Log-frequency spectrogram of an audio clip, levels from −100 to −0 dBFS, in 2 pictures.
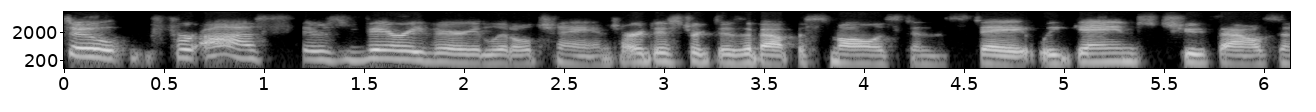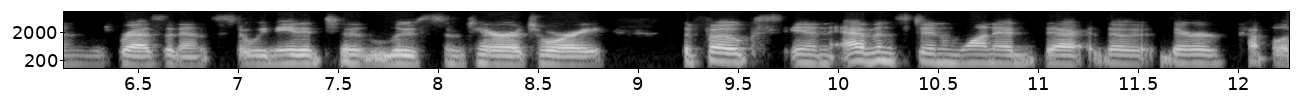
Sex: female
